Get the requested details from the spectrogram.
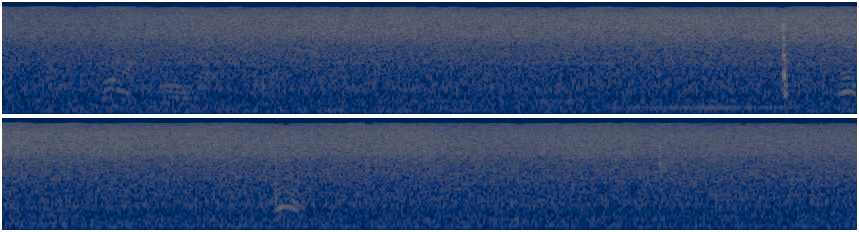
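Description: A dog sniffs and snuffles at the ground.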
